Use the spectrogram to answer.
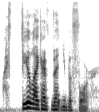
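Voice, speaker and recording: A man playing a nervous, polite recruiting manager in a job interview roleplay, speaking aloud in a halting, stammering, apologetic way. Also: mid-range voice, big pitch swings, darkish tone, no echo, close to an everyday voice. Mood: puzzled, distracted. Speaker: roleplay performer. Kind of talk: one-sided job interview audio roleplay, spoken aloud.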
